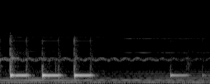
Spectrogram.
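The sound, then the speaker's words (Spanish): A dropped telephone call leaves a line tone: three short, evenly spaced beeps, a pause, then a fourth beep, all over a steady low electrical hum. No one speaks. “Se cortó. Se cortó definitivamente.”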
